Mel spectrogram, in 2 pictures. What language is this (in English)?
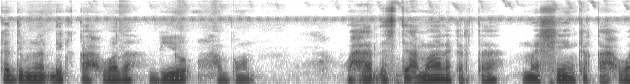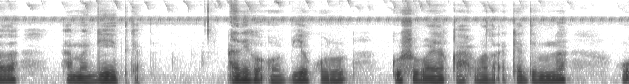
Somali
